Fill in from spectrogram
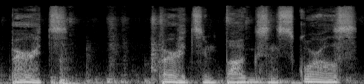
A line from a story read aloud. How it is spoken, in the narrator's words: Jerry croaked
